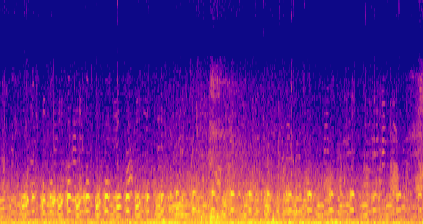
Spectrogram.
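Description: A flock of waterbirds calling, many short calls overlapping one another without a break, over a low wind rumble on the microphone.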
